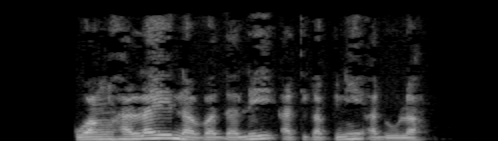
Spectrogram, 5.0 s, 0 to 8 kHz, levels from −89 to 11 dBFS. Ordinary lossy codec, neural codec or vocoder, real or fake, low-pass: MP3, 32 kbps; vocoder, 44.1 kHz, 128 mel bands every 512 samples, BigVGAN v2; fake; 7.2 kHz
